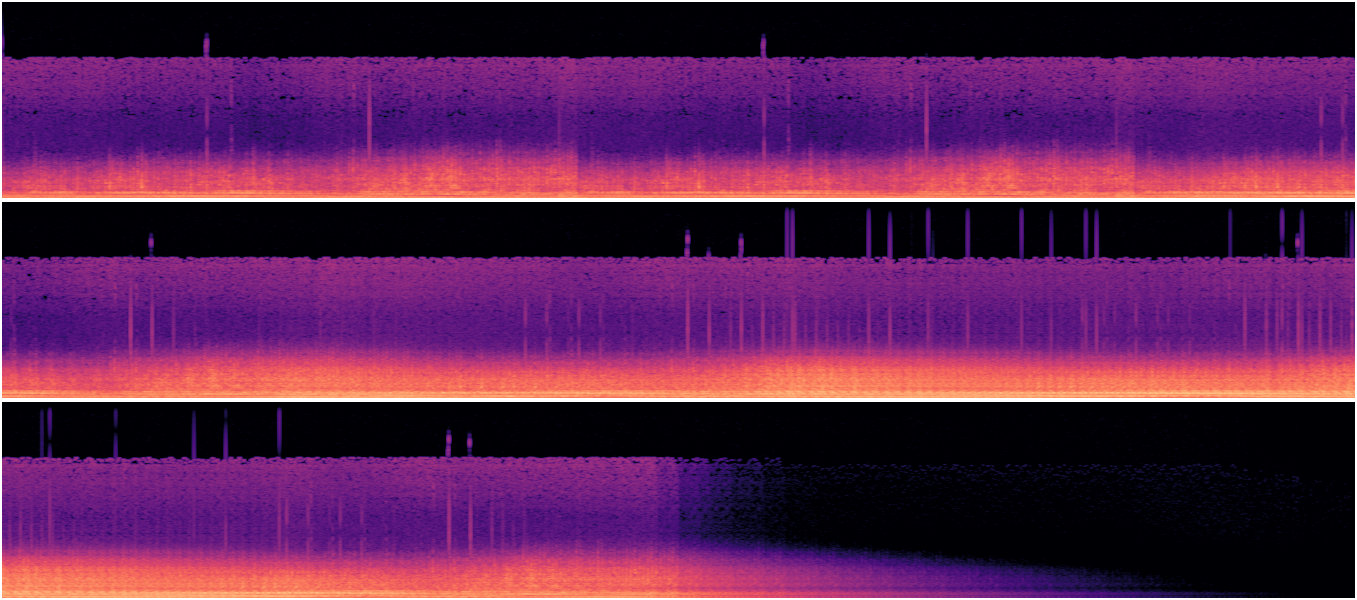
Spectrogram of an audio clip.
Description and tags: Helicopter flying over house, looped, cellphone mic.
Delay and reverb automated.
Helicopter, Low, Delay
